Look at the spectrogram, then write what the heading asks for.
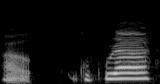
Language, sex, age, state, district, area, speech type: Assamese, female, 30-45, Assam, Sivasagar, rural, spontaneous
